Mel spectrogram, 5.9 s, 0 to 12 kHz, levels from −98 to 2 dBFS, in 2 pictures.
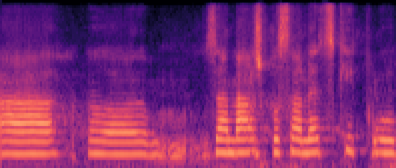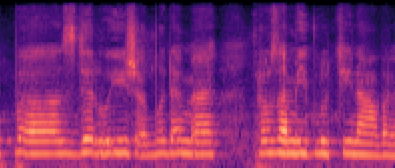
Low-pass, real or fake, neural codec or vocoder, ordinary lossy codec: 10.8 kHz; fake; codec, 24 kHz, 0.9 kbps, WavTokenizer, small release; AAC, 64 kbps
